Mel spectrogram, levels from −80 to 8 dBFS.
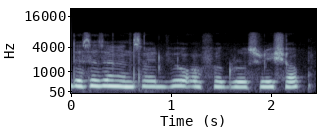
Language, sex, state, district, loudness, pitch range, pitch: English, female, Assam, Kamrup Metropolitan, -14 LUFS, 220-245 Hz, 230 Hz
